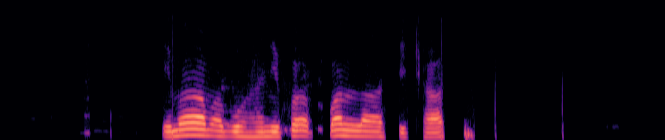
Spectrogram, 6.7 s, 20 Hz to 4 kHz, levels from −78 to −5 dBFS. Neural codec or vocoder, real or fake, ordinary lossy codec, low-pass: none; real; Opus, 24 kbps; 3.6 kHz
